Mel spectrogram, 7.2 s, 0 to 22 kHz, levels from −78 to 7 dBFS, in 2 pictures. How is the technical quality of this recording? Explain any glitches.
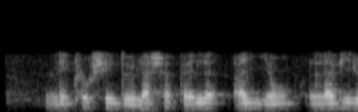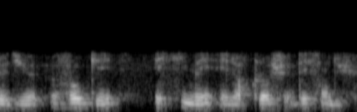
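Quality is limited throughout by narrowband coding. There is iLBC codec damage across the whole clip. Each 20 ms frame is coded independently. Only 250 Hz to 3.5 kHz survives, so the speech sounds thin, rough and synthetic.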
